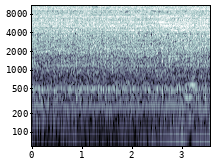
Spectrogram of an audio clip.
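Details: Three-cylinder car engine after repair of a misfire where one cylinder was completely dead: steady, even idle with a firm low rumble and no stumble; all three cylinders firing cleanly.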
